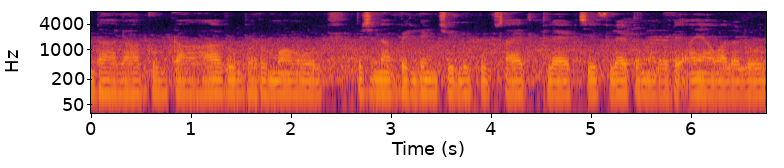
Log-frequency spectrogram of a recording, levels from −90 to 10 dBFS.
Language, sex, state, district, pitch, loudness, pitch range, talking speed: Garhwali, male, Uttarakhand, Tehri Garhwal, 95 Hz, -19 LUFS, 90-95 Hz, 150 wpm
